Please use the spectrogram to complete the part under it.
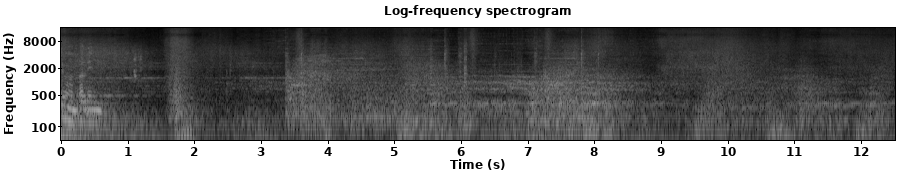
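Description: Spell effects whoosh and crackle in a battle.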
